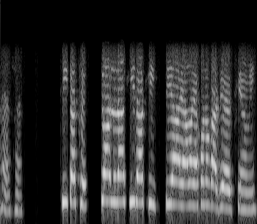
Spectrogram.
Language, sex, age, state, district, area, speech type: Bengali, female, 18-30, West Bengal, Malda, rural, conversation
